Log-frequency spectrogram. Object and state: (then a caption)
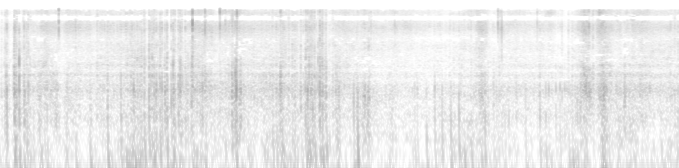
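Leather jacket sleeve. A red leather jacket sleeve with white and black stripes, held upright, is gripped and squeezed by fingertips with long red nails. The leather gives off quiet, continuous creaking and crinkling with soft crackles and scrapes, centered in the midrange with a little brightness on the sharper squeezes.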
